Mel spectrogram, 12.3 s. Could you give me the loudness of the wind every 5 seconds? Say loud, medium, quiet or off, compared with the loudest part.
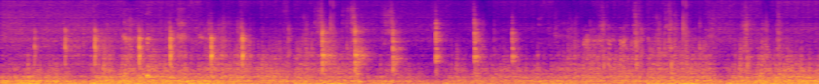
loud, medium, loud.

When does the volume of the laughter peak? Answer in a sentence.
The loudest moment of the laughter is at 2 seconds.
